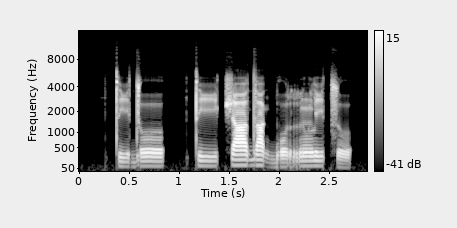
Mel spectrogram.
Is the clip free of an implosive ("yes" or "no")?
yes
